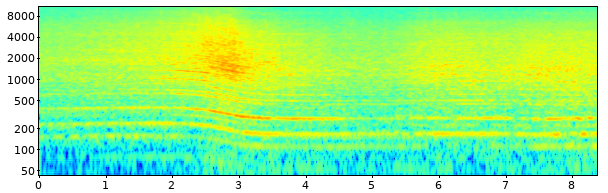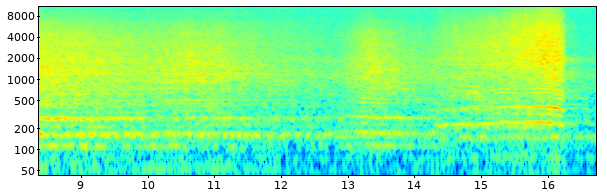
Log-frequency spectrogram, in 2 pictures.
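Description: Race cars lap the Texas track during NASCAR practice, a steady droning engine roar whose pitch rises and falls as cars accelerate and ease off, with a louder surge early on and another near the end.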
